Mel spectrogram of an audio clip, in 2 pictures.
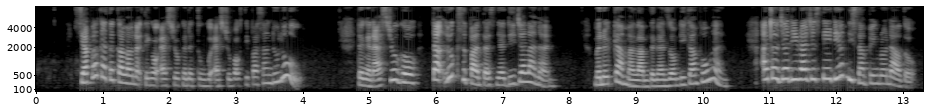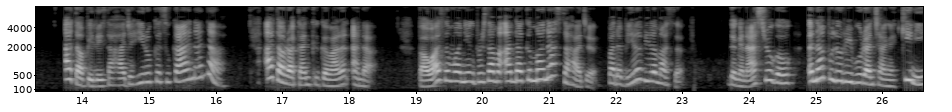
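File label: Digital Malay VO Guide; Astro GO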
